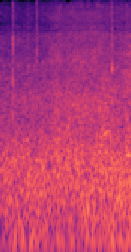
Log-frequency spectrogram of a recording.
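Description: Ocean waves at Tiruchendur beach in the evening, surging with force: a steady, broad wash of surf roaring without a break, with some wind noise on the microphone and no voices.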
